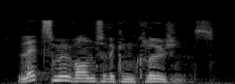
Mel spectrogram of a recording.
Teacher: stressing conclusions because it's the key word in this sentence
